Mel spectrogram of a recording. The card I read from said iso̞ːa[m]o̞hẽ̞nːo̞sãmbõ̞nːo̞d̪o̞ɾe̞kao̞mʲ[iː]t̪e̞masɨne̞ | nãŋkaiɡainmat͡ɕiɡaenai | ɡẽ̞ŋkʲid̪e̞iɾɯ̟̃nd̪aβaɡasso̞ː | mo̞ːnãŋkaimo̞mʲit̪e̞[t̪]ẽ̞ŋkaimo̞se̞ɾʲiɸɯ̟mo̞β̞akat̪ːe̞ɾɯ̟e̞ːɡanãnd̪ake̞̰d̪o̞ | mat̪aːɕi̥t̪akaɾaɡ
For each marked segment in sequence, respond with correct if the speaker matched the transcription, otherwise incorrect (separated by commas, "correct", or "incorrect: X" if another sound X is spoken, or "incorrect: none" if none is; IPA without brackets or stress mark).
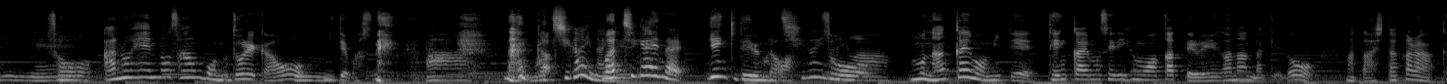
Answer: incorrect: n, incorrect: i, correct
